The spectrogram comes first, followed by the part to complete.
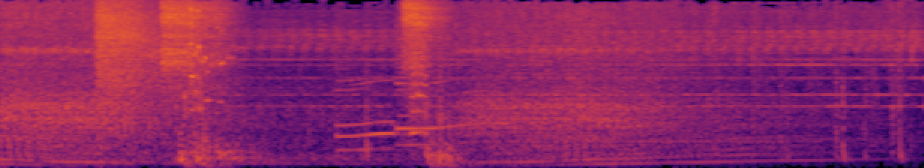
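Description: A bus pulling up with its engine running, letting out a loud hiss of air brakes about a second in and a shorter hiss near three seconds, the second hiss just after a brief high squeal.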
